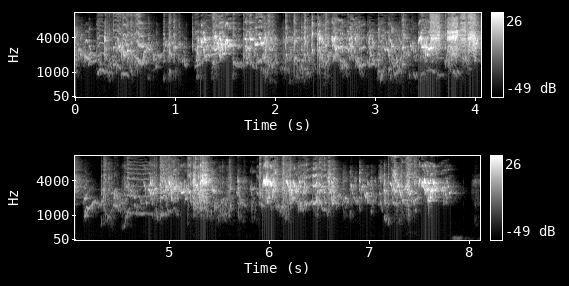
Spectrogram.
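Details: Contented budgerigars chattering nonstop, a busy mix of harsh squawks, grating notes and thin squeaks in rapid overlapping phrases, fading out at the very end.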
